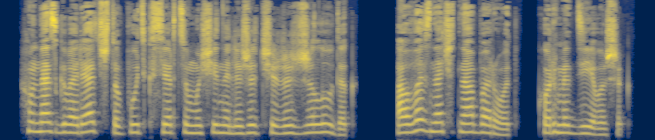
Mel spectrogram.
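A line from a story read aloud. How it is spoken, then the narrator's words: Said through laughter. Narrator (Russian): сквозь смех сказала она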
